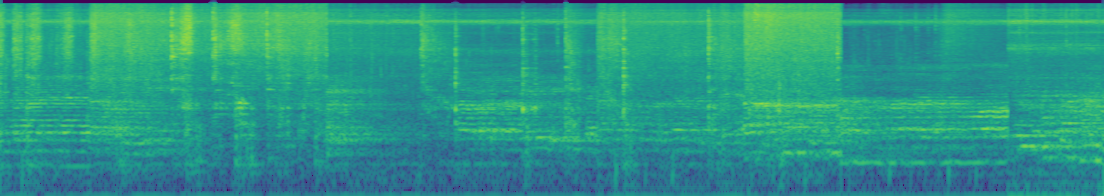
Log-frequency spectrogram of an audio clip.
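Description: White pulao simmers in a pot while it is stirred, giving a steady sizzle with repeated scraping and rubbing strokes of the spoon, close and continuous throughout.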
